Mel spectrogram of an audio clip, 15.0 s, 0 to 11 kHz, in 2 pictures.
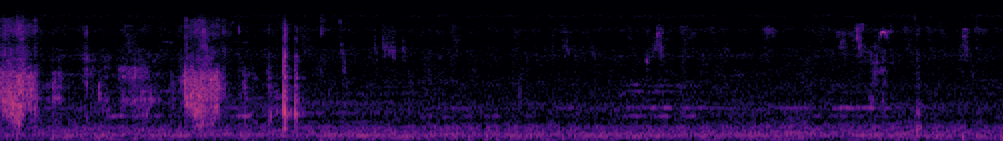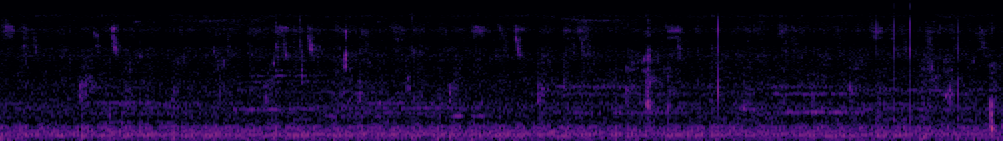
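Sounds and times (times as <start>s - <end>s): small birds chirping: 2.4s - 15.0s.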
